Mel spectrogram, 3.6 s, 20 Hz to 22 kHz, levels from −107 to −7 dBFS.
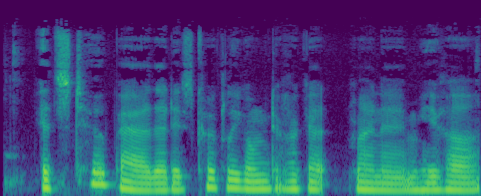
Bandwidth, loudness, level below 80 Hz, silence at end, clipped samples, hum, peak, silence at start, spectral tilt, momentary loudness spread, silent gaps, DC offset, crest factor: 13 kHz; -31 LUFS; -62 dBFS; 0 s; under 0.1%; none; -14 dBFS; 0.05 s; -7 dB/octave; 4 LU; none; under 0.1%; 16 dB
